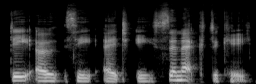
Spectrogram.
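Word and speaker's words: synecdoche: it's exactly and it's very close to um zenecticus how Oxford would tell you to pronounce it so this is s-y-n-e-c-d-o-c-h-e synecdicky and this is uh similarly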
